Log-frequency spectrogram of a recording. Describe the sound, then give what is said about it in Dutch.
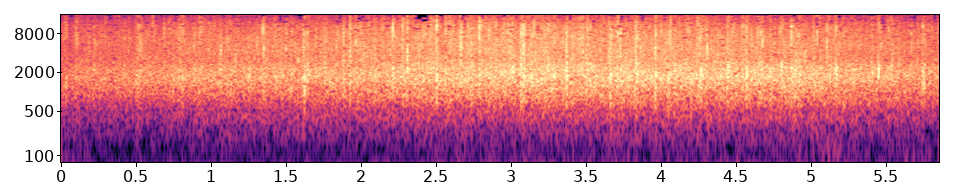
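Steady, dense applause played through a loudspeaker: many hands clapping in a continuous crackling wash that holds an even, fairly loud level for about six seconds, with no voices over it. “ik hoor nou applaus uit een speaker komen.”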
